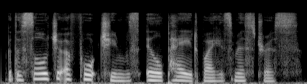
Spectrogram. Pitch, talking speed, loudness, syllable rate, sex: 185 Hz, 215 wpm, -18 LUFS, 5.2 syllables/s, female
